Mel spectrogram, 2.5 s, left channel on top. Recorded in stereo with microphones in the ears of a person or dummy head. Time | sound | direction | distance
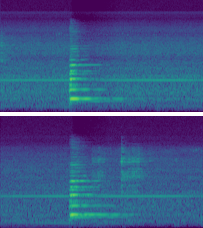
0.9 | a car horn | 40° left (ahead or behind) | 3.5 m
